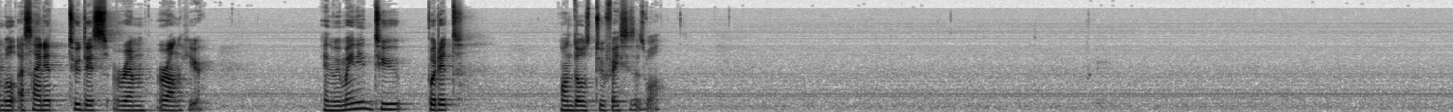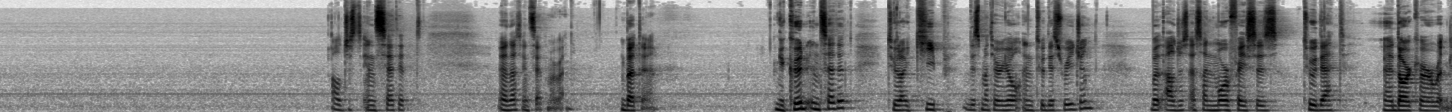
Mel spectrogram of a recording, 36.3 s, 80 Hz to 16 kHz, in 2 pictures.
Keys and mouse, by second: 0.0 Tab, 0.5 middle click, 1.3 Tab, 1.3 middle click, 2.3 z, 2.5 click, 3.0 z, 3.7 3, 4.0 click, 4.8 click, 5.9 ctrl+click, 6.4 z, 8.1 click, 9.1 Tab, 9.7 alt+a, 10.0 click, 10.1 middle click, 10.4 z, 14.1 z, 14.6 Tab, 14.8 middle click, 15.2 z, 16.8 z, 17.1 z, 18.1 ctrl+click, 19.7 shift+click, 21.4 click, 21.9 click, 22.2 z, 23.4 z, 23.6 a, 25.2 z, 25.9 z, 27.5 z, 28.8 shift+click, 32.0 click, 32.4 Tab, 32.8 middle click, 33.1-33.5 drag, 33.7 z, 35.1-35.8 middle drag.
